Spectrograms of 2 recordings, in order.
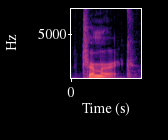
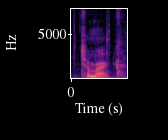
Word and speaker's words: turmeric: Bomb that's the turmeric turmeric how do you say it turmeric I say turmeric turmeric you say turmeric yeah I've heard people say it that way I think they're wrong though I think it's turmeric but I'm just saying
